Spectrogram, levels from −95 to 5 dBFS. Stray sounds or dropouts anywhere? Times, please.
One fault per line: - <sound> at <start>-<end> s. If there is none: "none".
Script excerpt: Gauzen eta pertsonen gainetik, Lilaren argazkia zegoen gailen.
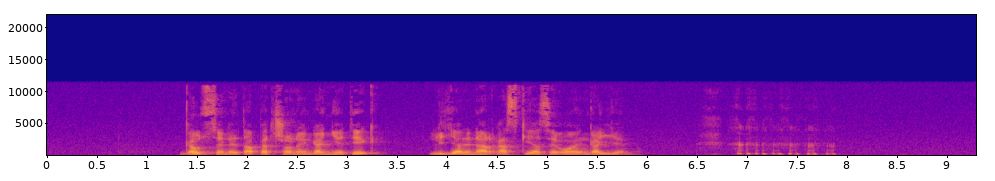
- laugh at 6.5-8.0 s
